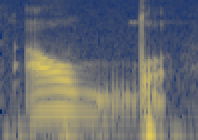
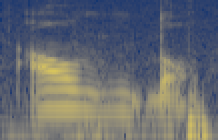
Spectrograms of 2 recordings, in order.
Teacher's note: dad is a heavy letter, so the back of the tongue has to rise.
